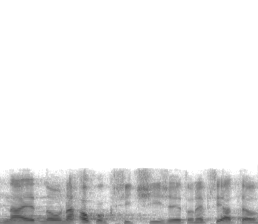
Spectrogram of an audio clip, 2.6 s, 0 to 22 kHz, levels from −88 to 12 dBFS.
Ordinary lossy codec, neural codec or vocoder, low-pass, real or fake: AAC, 32 kbps; none; 5.4 kHz; real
